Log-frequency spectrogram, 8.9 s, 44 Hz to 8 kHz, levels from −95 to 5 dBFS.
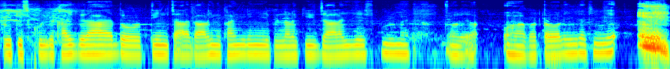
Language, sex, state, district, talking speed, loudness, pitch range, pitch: Hindi, male, Chhattisgarh, Kabirdham, 180 wpm, -28 LUFS, 125-140 Hz, 135 Hz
